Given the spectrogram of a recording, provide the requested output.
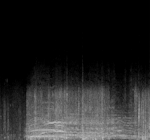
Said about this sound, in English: Elsewhere, Colonel Tucker careens on horseback through a crowd of people gathered for a barbecue. People laugh and cheer as he knocks over a table. One of the cooks ducks as his barbecue is overturned.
